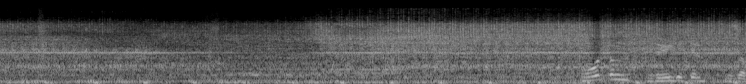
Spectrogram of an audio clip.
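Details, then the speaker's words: Freshly overhauled engine on its first start: it catches first time, the oil pressure light goes out, and it settles into a steady, even idle with no knocking or misfire, a normal healthy start. "запустился с первого раза. Давление потухло. Мотор работает."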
